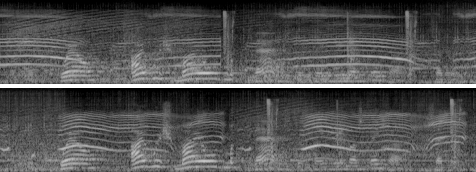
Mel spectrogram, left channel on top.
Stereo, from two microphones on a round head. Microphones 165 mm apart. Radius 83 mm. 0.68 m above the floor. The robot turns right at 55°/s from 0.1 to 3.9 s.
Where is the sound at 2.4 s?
175° left, 3.5 m; by 4.7 s 105° right, 3.5 m.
